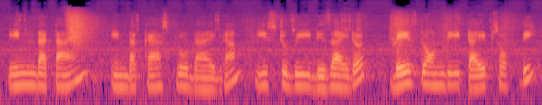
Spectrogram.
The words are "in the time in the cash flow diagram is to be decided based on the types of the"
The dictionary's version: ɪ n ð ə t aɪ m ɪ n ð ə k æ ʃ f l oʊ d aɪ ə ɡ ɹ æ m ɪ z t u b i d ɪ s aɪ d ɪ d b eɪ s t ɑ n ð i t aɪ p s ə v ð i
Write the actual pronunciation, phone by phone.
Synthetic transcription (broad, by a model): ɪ n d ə t aɪ m ɪ n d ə k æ s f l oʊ d aɪ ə ɡ ɹ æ m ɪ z t u b i d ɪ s aɪ d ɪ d b eɪ s t ɑ n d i t aɪ p s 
